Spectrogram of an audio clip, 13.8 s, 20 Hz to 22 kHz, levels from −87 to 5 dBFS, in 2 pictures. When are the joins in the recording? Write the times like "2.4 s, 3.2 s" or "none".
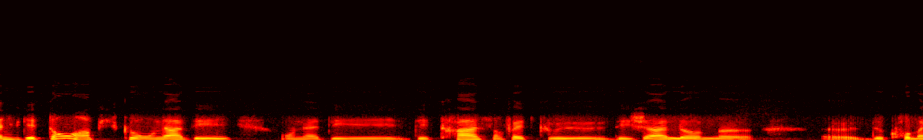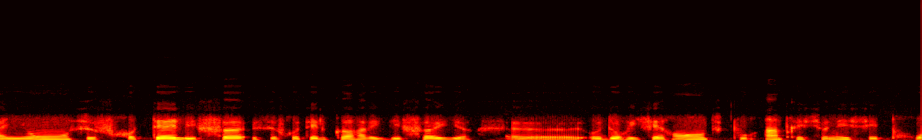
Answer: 10.7 s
